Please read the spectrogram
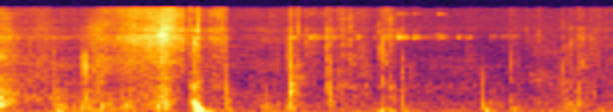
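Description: A few scattered soft knocks and thumps from a phone being handled and moved about over carpet, with a faint thin high ringing about one and a half seconds in.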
